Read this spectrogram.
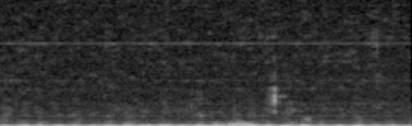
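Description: A soft menu click sounds as a selection changes.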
